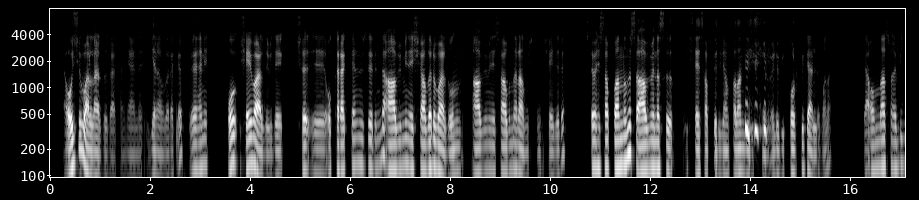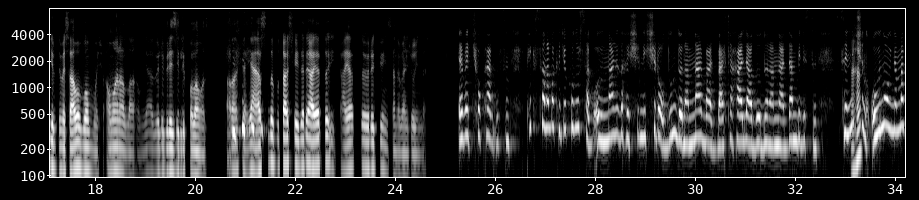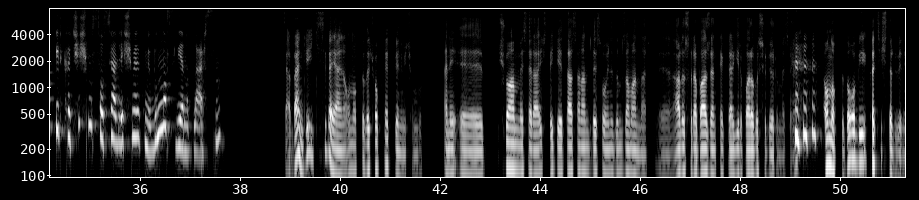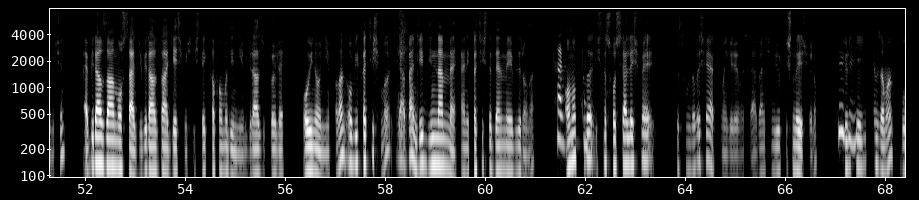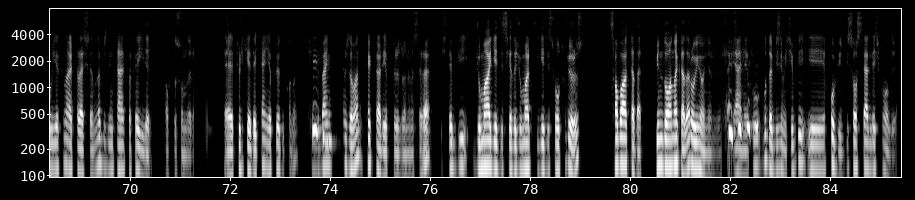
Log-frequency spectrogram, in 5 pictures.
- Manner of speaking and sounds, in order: tapping; in English: "banlanırsa"; chuckle; chuckle; chuckle; sniff; other background noise; chuckle
- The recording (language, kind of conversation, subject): Turkish, podcast, Video oyunları senin için bir kaçış mı, yoksa sosyalleşme aracı mı?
